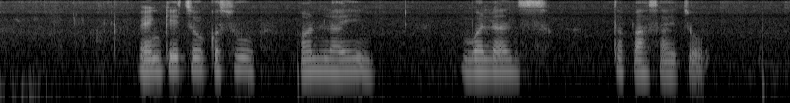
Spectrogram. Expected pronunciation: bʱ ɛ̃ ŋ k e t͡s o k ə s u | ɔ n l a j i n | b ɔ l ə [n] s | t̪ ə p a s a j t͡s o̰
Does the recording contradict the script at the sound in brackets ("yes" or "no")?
no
